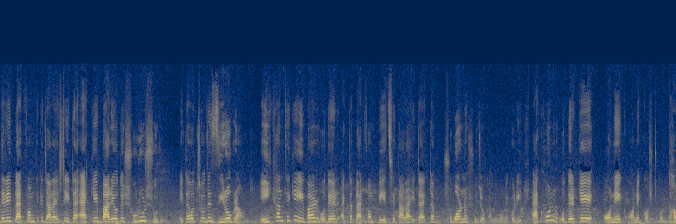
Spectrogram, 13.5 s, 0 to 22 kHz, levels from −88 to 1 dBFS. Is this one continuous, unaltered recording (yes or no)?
yes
